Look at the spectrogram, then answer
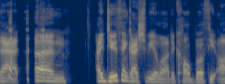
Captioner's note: laughing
